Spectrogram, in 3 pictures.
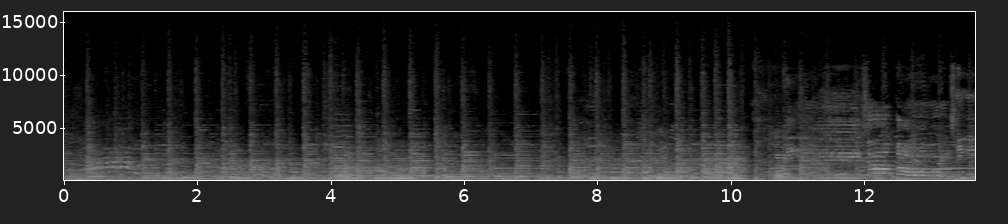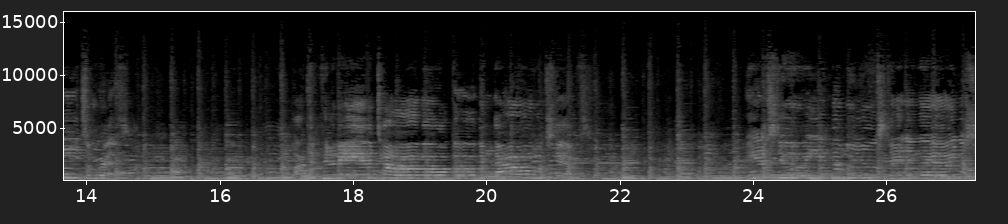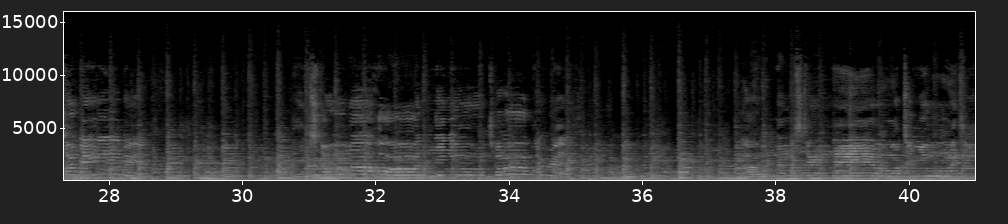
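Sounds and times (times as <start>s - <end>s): man singing: 0.0s - 2.5s, 7.8s - 15.7s, 16.3s - 29.6s, 30.3s - 41.0s
acoustic guitar strummed: 0.0s - 41.0s.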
